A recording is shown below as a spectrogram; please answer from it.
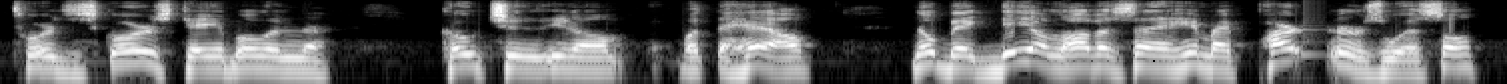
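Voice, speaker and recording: Gravelly man, fairly high voice, halting storyteller, dull dry lo-fi sound. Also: a little mellow, no echo. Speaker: podcast co-host. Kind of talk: casual storytelling.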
